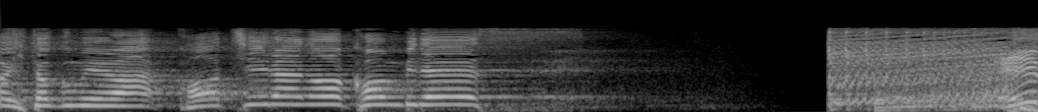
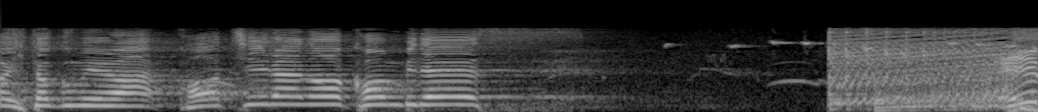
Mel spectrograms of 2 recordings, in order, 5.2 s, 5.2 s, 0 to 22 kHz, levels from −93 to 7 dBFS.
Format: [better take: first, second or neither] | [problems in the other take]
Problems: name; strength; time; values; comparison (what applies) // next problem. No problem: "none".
first | background sound (Bird); 18 dB below the speech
